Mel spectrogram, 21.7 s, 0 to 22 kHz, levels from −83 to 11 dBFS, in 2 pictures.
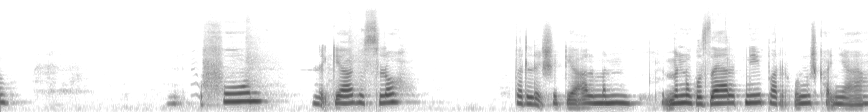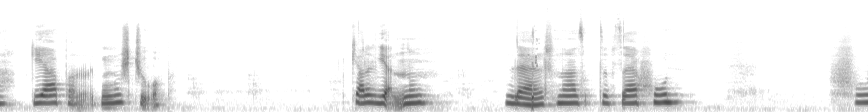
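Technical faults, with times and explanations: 8.68 s and 17.50–17.52 s, corrupt frame decoded. Damaged compressed frames were played as if valid. Misread codes put energy at wrong frequencies, giving brief chirps, squeaks, blips or bursts of noise. The first is faint and spans a few frames. The second is much louder and spans several.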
